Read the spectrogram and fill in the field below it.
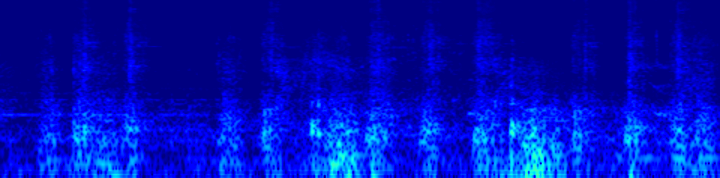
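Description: Sword swings whoosh and spell blasts crackle in quick bursts.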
